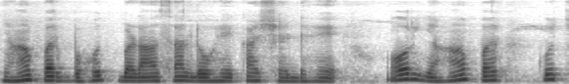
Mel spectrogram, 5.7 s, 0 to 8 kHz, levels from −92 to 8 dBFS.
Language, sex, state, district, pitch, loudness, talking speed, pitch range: Hindi, male, Maharashtra, Mumbai Suburban, 140 Hz, -20 LUFS, 135 wpm, 125-155 Hz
